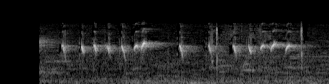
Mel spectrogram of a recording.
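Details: Sweet singing of a male greater green leafbird, a master recording for training young birds: a run of short, sharp chirps repeated roughly five per second, briefly pausing, then resuming with slightly rising notes.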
